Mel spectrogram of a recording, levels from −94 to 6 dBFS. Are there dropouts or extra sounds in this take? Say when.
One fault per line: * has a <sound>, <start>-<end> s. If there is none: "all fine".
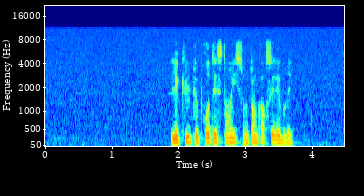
all fine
